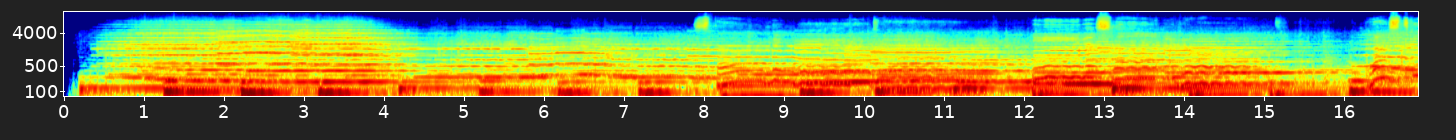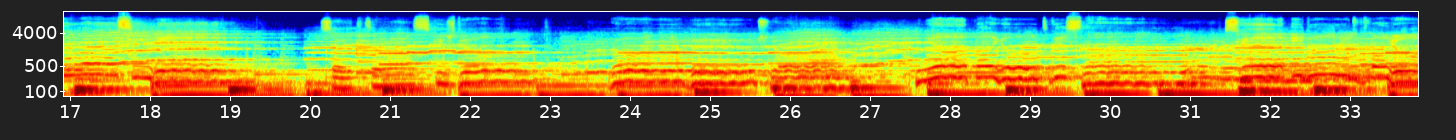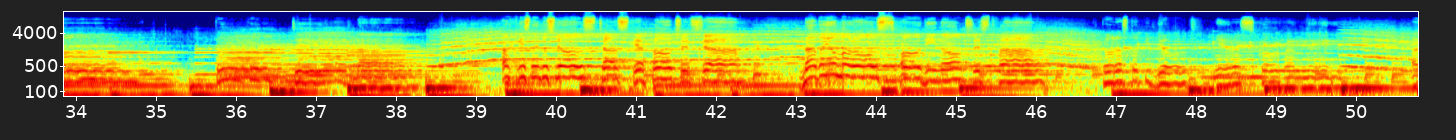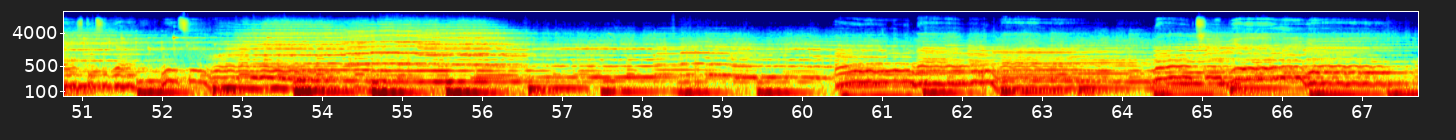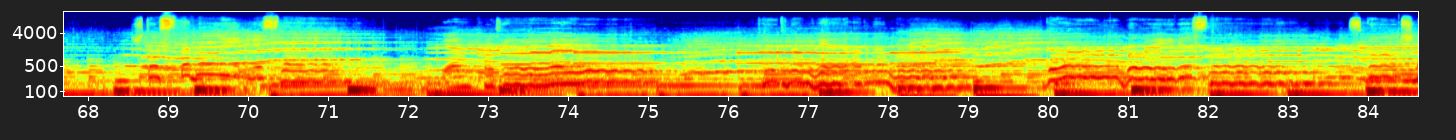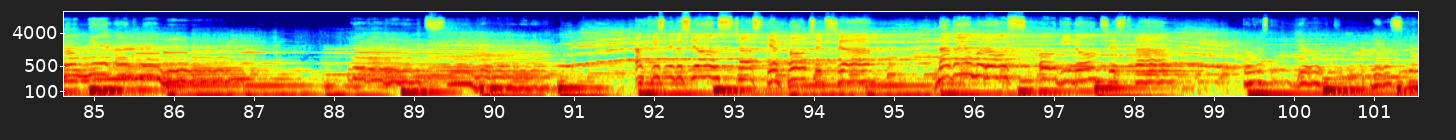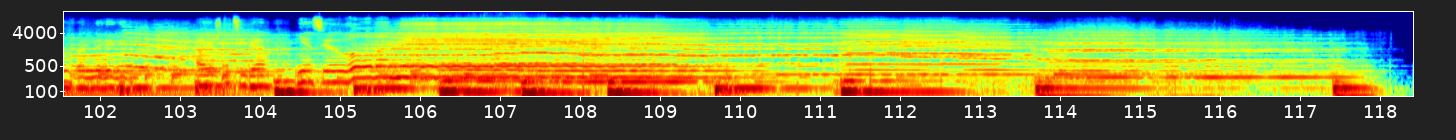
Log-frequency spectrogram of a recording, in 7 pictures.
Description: Запись с Международного фестиваля в Сочи.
